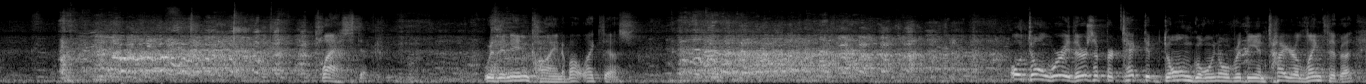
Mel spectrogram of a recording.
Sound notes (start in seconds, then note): 0.4 audience laughing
